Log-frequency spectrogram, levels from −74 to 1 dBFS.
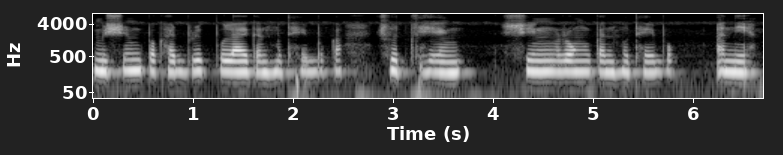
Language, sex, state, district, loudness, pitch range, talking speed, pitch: Mizo, female, Mizoram, Aizawl, -15 LUFS, 190-200 Hz, 170 wpm, 195 Hz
